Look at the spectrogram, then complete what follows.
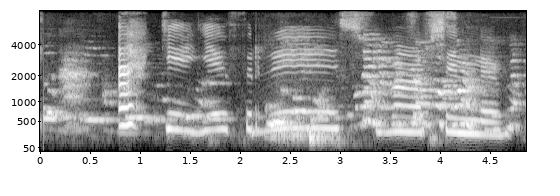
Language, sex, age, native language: Icelandic, female, 9, Icelandic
